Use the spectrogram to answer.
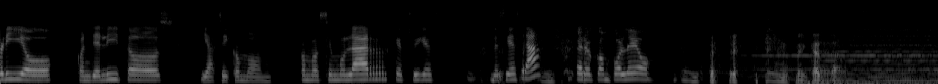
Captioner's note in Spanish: risas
